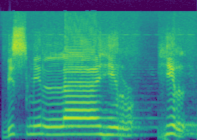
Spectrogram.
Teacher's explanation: Setelahnya rohnya fathah. Walaupun roh fathah ini harusnya tebal, tapi karena didahului kasroh jadi tipis.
